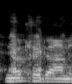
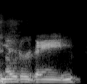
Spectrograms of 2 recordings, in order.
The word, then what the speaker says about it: Notre Dame: Notre Dame is a cathedral in France. Notre Dame is a school in America.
